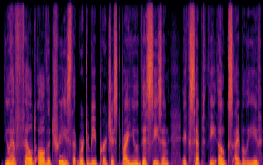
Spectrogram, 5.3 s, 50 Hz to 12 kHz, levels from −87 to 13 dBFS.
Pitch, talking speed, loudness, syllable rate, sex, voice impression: 190 Hz, 230 wpm, -18 LUFS, 5.8 syllables/s, male, masculine, adult-like, relaxed, powerful, bright, raspy, cool, mature, friendly, wild, lively, intense, slightly light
